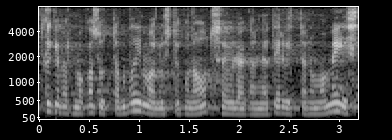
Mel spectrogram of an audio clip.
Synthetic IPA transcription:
kɤjɡepæɑlt̪mɑkɑsut̪ːˑɑnvɤjmɑlust̪jɑkunɑo̞t̪sɑylɛkɑnːjɑt̪e̞rvit̪ːˑɑno̞mɑme̞ːs

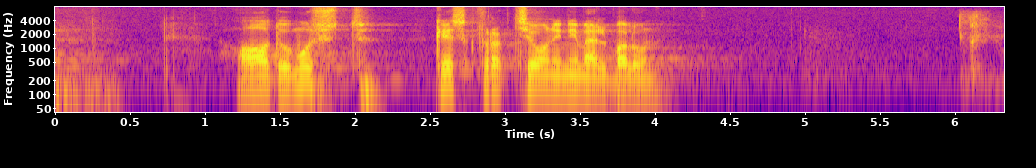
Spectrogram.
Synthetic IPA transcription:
ɑːd̪̥umust̪ | ke̞skfrɑkt̪sio̞ːninimɛlpɑlun

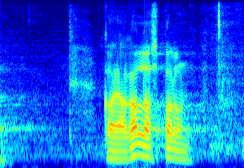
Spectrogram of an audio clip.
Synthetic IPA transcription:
kɑjɑkɑlːɑspɑlun

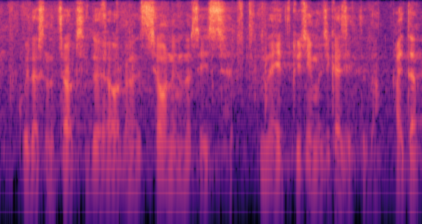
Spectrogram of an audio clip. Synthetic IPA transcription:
kujd̪ɑsnɑd̪̥sɑːksid̪yɦeo̞rɡɑnisɑt̪sio̞ːninɑsiːsne̞jd̪̥kysʲimusikæs̬ʲit̪led̪̥ɑɑjt̪ːˑæ

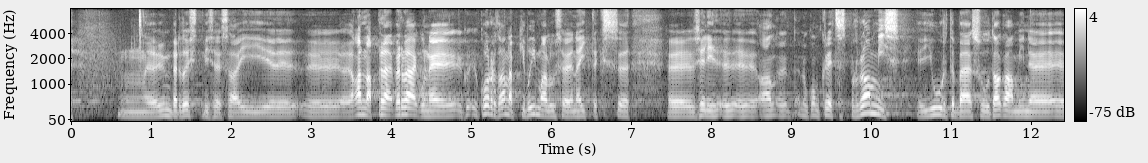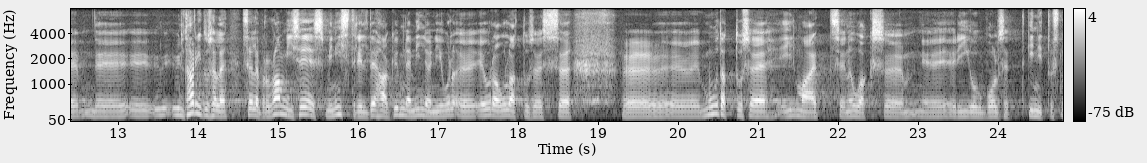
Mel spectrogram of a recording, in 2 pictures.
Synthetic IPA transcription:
ymbert̪ɤ̞st̪mise̞sɑj | ɑnːɑpræpæræeɡ̥uneko̞rd̪ɑnːɑp̚kivɤjmɑluse̞næjt̪ːˑe̞ks | se̞lʲːiɑnoko̞ŋkre̞ːt̪sespro̞ɡ̥rɑmːis | juːrd̪̥e̞pæːsut̪ɑɡ̥ɑmine | yld̪̥hɑɾid̪us̬e̞le̞ | se̞lːe̞pro̞ɡ̥rɑmːise̞ːsminist̪rilt̪e̞ɦɑkymne̞milʲːjo̞nʲie̞wɾo̞ulɑt̪ːˑuse̞s | muːd̪̥ɑt̪ːˑuse̞ilmɑe̞t̪ˑse̞nɤwɑks | riːɡ̥upo̞ːlset̪kinːit̪ːˑust̪

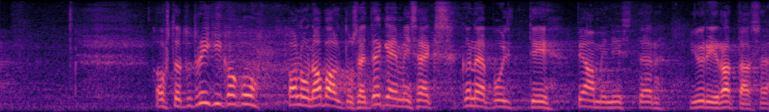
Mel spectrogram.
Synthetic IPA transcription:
ɑwst̪ɑt̪ːˑud̪riːɡ̥iko̞ɡ̥upɑlunɑvɑld̪use̞t̪e̞ɡ̥e̞mise̞kskɤne̞pulʲt̪ipe̞ɑminist̪e̞r | jyɾiɾɑt̪ːˑɑse

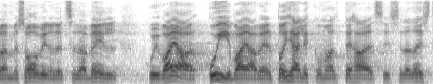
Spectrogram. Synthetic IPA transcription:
le̞mːeso̞ːvinud̪̥e̞t̪se̞d̪̥ɑve̞ːl | kujvɑjɑkujvɑjɑve̞ːlpɤɦjɑlikːˑumɑlt̪ːe̞ɦɑe̞t̪sisːe̞d̪̥ɑt̪ɤest̪

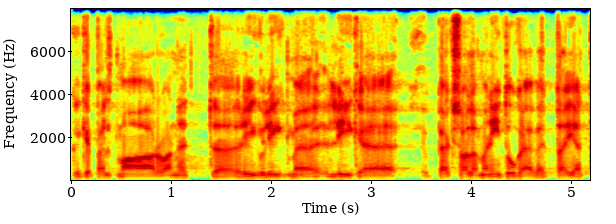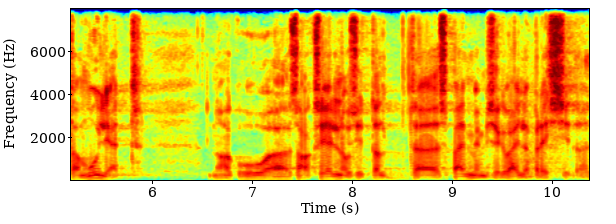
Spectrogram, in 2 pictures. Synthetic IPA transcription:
kɤjɡ̥eb̥ælt̪ːˑmɑɑrvɑne̞t̪rʔiːɡ̥uliːkmeliːɡ̥e | peɑkso̞lemɑniːt̪uɡ̥eve̞t̪ːɑejːæt̪ːˑɑmulʲjḛt̪ːˑ | nʔɑ̰ɡ̥usɑ̰ːkse̞ːlnəwsid̪̥̚t̪ɑlt̪spæmːimiseɡ̥ɑvælʲjɑpre̞sːḭd̪̥ɑ̰

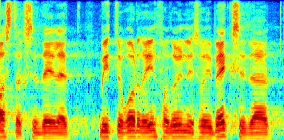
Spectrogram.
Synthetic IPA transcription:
ɑst̪ɑksint̪e̞jlet̪ːˑ | mit̪ːˑuko̞rd̪ɑinfo̞t̪unʲːisvɤjb̥e̞ksid̪̥ɑet̪ːˑ

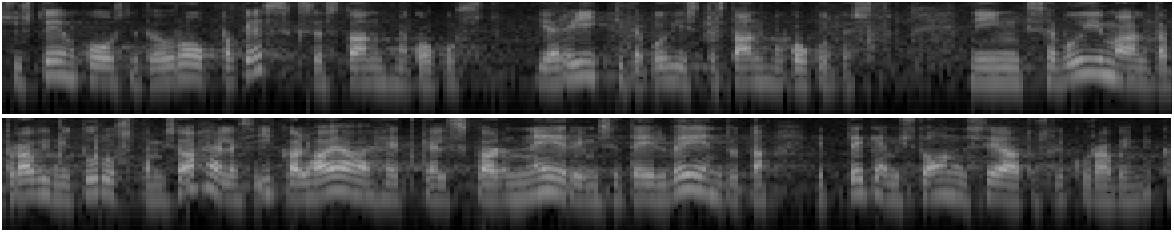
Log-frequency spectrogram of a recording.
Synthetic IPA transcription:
syst̪e̞ːmko̞ːsne̞b̥e̞wɾo̞ːpːɑke̞skse̞st̪ɑnd̪̥me̞ko̞ɡ̥ust̪ | jɑɾiːkːˑid̪̥e̞pɤɦist̪e̞st̪ɑnd̪̥me̞ko̞ɡ̥ud̪̥e̞st̪ | niŋɡ̥se̞vɤjmɑld̪̥ɑb̥rɑvimit̪uɾust̪ɑmiseɑɦe̞le̞siɡ̥ɑlɑjɑɦe̞t̪ke̞lskɑrne̞ːɾimise̞t̪e̞ːlve̞ːnd̪ud̪̥ɑ | e̞t̪ːe̞ɡ̥e̞mist̪o̞nse̞ɑd̪̥uslikːuɾɑvimiɡ̥ɑ

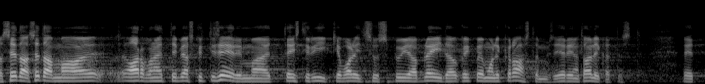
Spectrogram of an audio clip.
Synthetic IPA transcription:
se̞d̪ɑse̞d̪ɑmɑɑrvɑne̞t̪ːejpeɑkskrit̪ːˑise̞ːɾimɑe̞t̪ːe̞ːsʲt̪iɾiːkːˑjɑvɑlʲit̪suspyjɑb̥le̞jd̪̥ɑkɤjkːˑvɤjmɑlikːˑeɾɑɦɑst̪ɑmisee̞ɾinevɑd̪ɑlʲːikːˑɑt̪ːˑe̞st̪ | e̞t̪ː

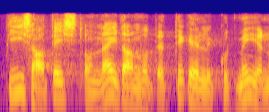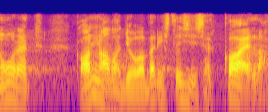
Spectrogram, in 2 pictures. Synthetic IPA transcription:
piːsɑ̰t̪e̞st̪o̞nnæjd̪̥ɑnːud̪̥e̞t̪ːe̞ɡ̥e̞likːˑult̪me̞je̞no̞ːɾe̞d̪̥ | kɑnːɑ̰vɑd̪̥jub̥ɑpæɾist̪ɤs̬ʲise̞lt̪̚kɑe̞̰lɑ̰

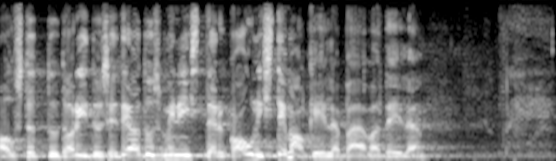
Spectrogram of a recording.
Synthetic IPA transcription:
ɑwst̪ɑt̪ːˑud̪̥hɑɾid̪uset̪e̞ɑd̪usminist̪e̞rkɑwnist̪e̞mɑke̞ːlepæevɑ̰d̪e̞̰jlḛ

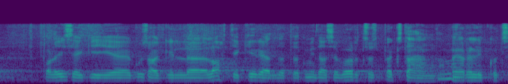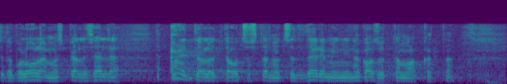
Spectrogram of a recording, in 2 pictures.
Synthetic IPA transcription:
po̞leise̞ɡikusɑɡillɑht̪ikirjeld̪ɑt̪ˑud̪̥mid̪̥ɑse̞vɤrt̪suspeɑkst̪æɦend̪̥ɑmɑjɑɾelːikːult̪se̞d̪̥ɑpo̞leo̞lemɑspeɑlese̞lːe | et̪ːe̞o̞let̪ːˑe̞o̞t̪su̥st̪ɑnud̪̥se̞d̪̥ɑt̪e̞rmininɑkɑsut̪ːˑɑmɑɑkːɑt̪ːˑɑ

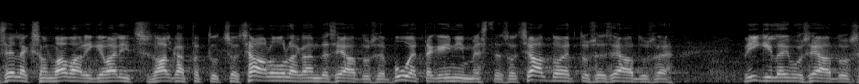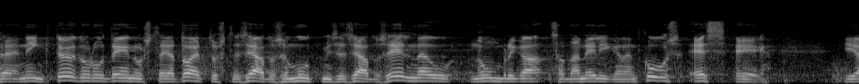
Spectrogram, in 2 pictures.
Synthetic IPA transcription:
se̞lːe̞kso̞nvɑbɑɾiːɡivɑlʲit̪su̥sɑlɡɑt̪ːˑɑt̪ud̪̥so̞t̪siɑːlo̞ːleɡɑnd̪̥ese̞ɑd̪use̞puːe̞t̪ːˑeɡ̥ɑinime̞st̪e̞so̞t̪ʲsiɑːlt̪o̞e̞t̪ːˑuse̞se̞ɑd̪use̞ | riːɡilɤjvuse̞ɑd̪use̞niŋɡ̥t̪ø̞ːt̪uɾut̪e̞ːnust̪e̞jɑt̪o̞e̞t̪ːˑust̪e̞se̞ɑd̪use̞muːt̪ˑmise̞se̞ɑd̪useeːlnɤwnumbriɡ̥ɑsɑd̪ɑne̞lʲikymːe̞nd̪̚kuːse̞seː | j

